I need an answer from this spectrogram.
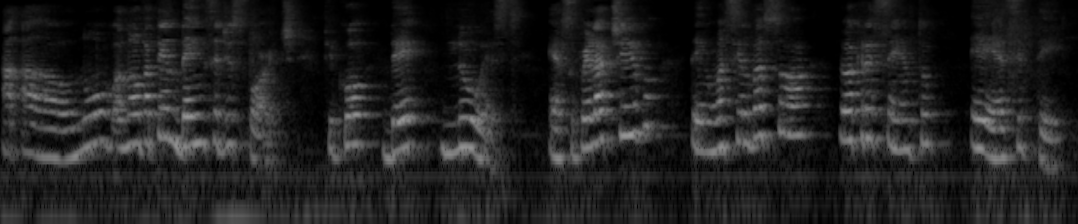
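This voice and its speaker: A woman's voice: fairly high pitch, lively intonation, slow pace, echoey room. A woman from Brazil teaching a casual online English lesson, explaining step by step and checking in with her listeners often.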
